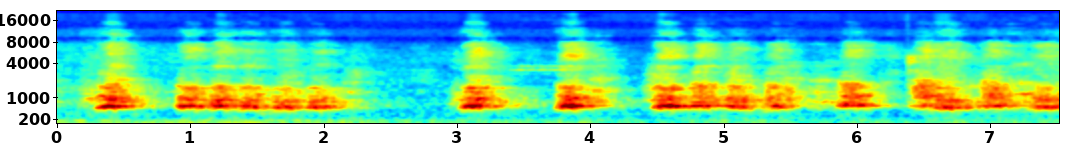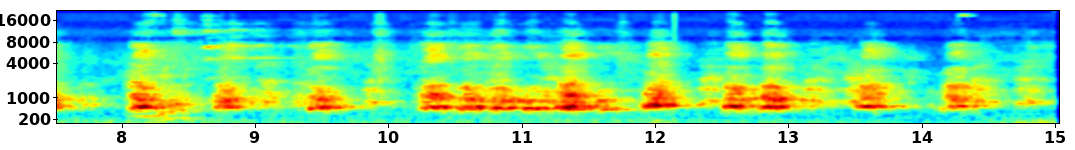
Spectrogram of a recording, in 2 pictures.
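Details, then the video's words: Dog barking while a pet monkey listens curiously; steady bouts of repeated mid-pitched barks, several per second, with short pauses between bouts "Monkey Lyly was curious when she heard the dog barking"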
